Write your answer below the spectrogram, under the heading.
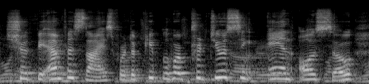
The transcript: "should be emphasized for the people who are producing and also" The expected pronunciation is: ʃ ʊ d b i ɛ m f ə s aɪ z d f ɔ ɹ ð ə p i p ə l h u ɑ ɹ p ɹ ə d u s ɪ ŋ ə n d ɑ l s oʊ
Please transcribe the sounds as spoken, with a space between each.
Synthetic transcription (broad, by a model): ʃ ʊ d b i ɛ m f ə s aɪ z d f ɔ ɹ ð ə p i p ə l h u ɑ ɹ p ɹ ə d u s ɪ ŋ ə n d ɑ l s oʊ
